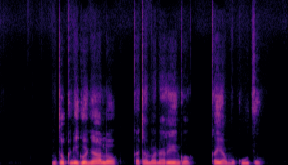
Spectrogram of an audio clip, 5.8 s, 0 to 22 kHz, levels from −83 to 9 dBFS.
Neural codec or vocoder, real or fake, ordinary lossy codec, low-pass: codec, 44.1 kHz, 7.8 kbps, Pupu-Codec; fake; none; none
